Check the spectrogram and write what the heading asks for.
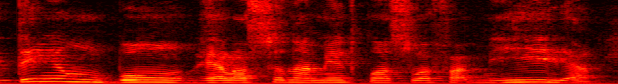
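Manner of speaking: normal talking voice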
